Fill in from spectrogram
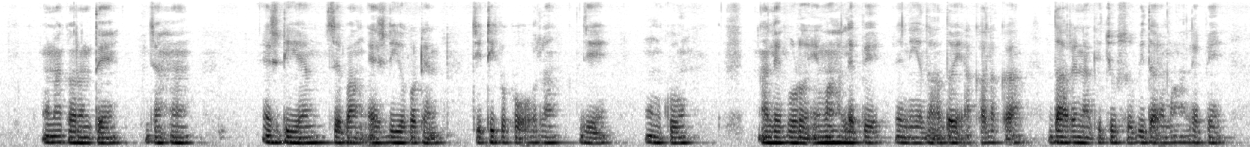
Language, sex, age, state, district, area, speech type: Santali, male, 18-30, Jharkhand, East Singhbhum, rural, spontaneous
